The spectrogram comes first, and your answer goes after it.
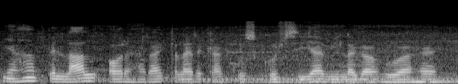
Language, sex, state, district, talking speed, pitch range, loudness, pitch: Hindi, male, Arunachal Pradesh, Lower Dibang Valley, 170 wpm, 115-125 Hz, -18 LUFS, 120 Hz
